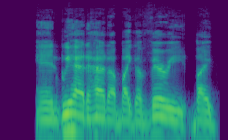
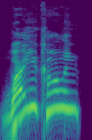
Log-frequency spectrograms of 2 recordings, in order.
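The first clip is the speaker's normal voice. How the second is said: front desk voice; 3 dB louder than usual. Retold or imitated.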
